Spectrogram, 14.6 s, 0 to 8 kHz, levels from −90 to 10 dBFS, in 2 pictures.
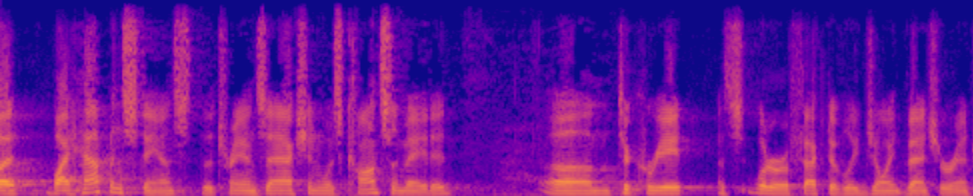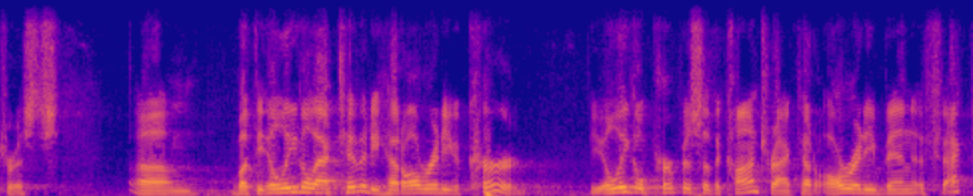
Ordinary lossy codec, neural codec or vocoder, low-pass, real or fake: Opus, 24 kbps; none; 7.2 kHz; real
